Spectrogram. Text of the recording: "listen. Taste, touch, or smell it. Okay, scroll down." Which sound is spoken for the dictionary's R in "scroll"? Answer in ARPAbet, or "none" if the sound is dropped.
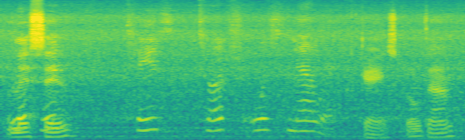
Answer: none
